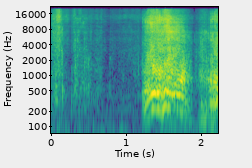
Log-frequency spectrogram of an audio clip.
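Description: A YKK AquaGuard zipper on an OS3 Coastal jacket is drawn in a couple of close, rasping pulls, a softer stretch first and then a louder, sustained zip.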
